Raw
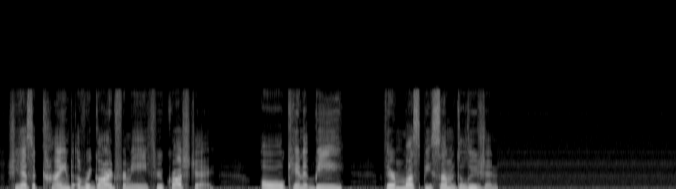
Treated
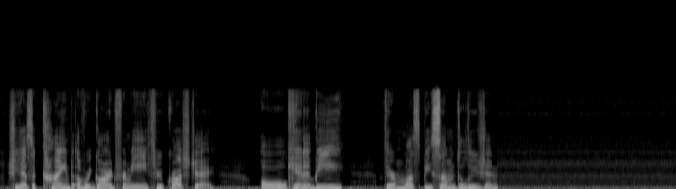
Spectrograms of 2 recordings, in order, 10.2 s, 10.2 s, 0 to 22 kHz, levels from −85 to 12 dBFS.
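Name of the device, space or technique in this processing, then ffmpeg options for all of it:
ASMR close-microphone chain: -filter_complex "[0:a]lowshelf=frequency=230:gain=5.5,acompressor=threshold=-26dB:ratio=8,highshelf=frequency=8600:gain=7,asplit=3[link_01][link_02][link_03];[link_01]afade=type=out:start_time=4.13:duration=0.02[link_04];[link_02]asplit=2[link_05][link_06];[link_06]adelay=44,volume=-2.5dB[link_07];[link_05][link_07]amix=inputs=2:normalize=0,afade=type=in:start_time=4.13:duration=0.02,afade=type=out:start_time=4.67:duration=0.02[link_08];[link_03]afade=type=in:start_time=4.67:duration=0.02[link_09];[link_04][link_08][link_09]amix=inputs=3:normalize=0"

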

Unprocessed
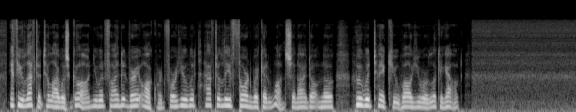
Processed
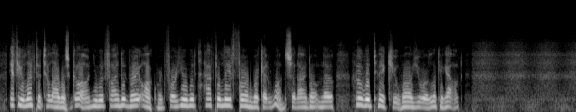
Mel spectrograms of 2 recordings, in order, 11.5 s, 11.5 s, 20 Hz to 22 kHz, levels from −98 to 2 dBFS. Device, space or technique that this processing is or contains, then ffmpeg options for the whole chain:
guitar amplifier with harmonic tremolo: -filter_complex "[0:a]acrossover=split=440[link_01][link_02];[link_01]aeval=exprs='val(0)*(1-0.7/2+0.7/2*cos(2*PI*1.6*n/s))':channel_layout=same[link_03];[link_02]aeval=exprs='val(0)*(1-0.7/2-0.7/2*cos(2*PI*1.6*n/s))':channel_layout=same[link_04];[link_03][link_04]amix=inputs=2:normalize=0,asoftclip=type=tanh:threshold=-18.5dB,highpass=100,equalizer=frequency=250:width_type=q:width=4:gain=-7,equalizer=frequency=380:width_type=q:width=4:gain=6,equalizer=frequency=1200:width_type=q:width=4:gain=-5,lowpass=frequency=4000:width=0.5412,lowpass=frequency=4000:width=1.3066"

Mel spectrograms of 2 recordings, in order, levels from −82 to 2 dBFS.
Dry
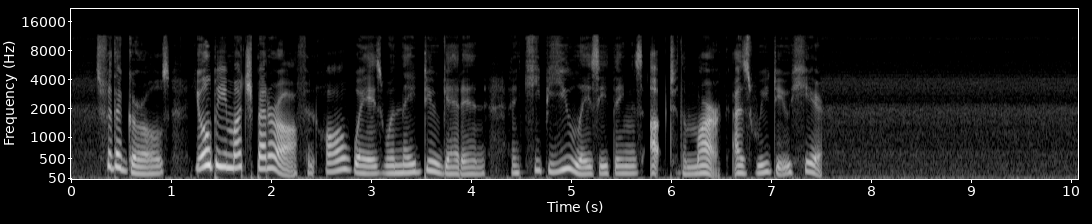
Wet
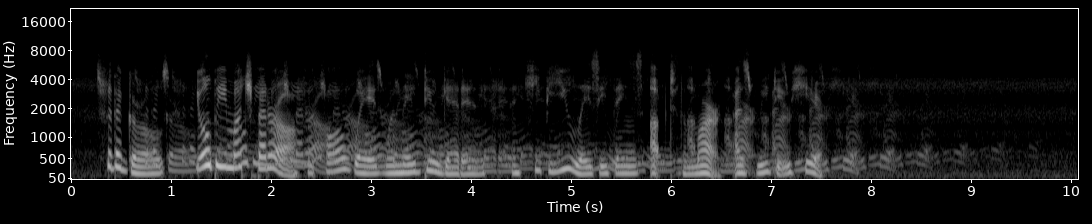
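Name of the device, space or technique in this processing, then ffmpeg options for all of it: frequency-shifting delay pedal into a guitar cabinet: -filter_complex "[0:a]asplit=7[link_01][link_02][link_03][link_04][link_05][link_06][link_07];[link_02]adelay=370,afreqshift=60,volume=-13.5dB[link_08];[link_03]adelay=740,afreqshift=120,volume=-18.5dB[link_09];[link_04]adelay=1110,afreqshift=180,volume=-23.6dB[link_10];[link_05]adelay=1480,afreqshift=240,volume=-28.6dB[link_11];[link_06]adelay=1850,afreqshift=300,volume=-33.6dB[link_12];[link_07]adelay=2220,afreqshift=360,volume=-38.7dB[link_13];[link_01][link_08][link_09][link_10][link_11][link_12][link_13]amix=inputs=7:normalize=0,highpass=100,equalizer=frequency=110:width_type=q:width=4:gain=8,equalizer=frequency=170:width_type=q:width=4:gain=5,equalizer=frequency=890:width_type=q:width=4:gain=-5,equalizer=frequency=1300:width_type=q:width=4:gain=-7,equalizer=frequency=2000:width_type=q:width=4:gain=-6,equalizer=frequency=3500:width_type=q:width=4:gain=4,lowpass=frequency=4300:width=0.5412,lowpass=frequency=4300:width=1.3066,volume=-8dB"

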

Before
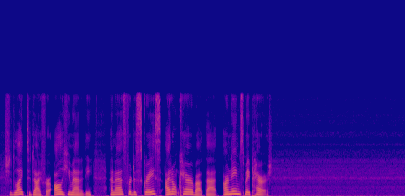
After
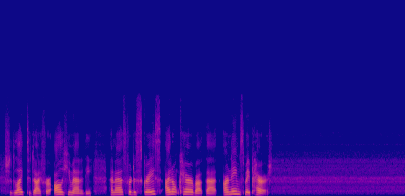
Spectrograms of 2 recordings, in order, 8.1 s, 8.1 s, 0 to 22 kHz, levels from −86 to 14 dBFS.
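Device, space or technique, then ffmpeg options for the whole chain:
phone speaker on a table: -af "highpass=frequency=360:width=0.5412,highpass=frequency=360:width=1.3066,equalizer=frequency=630:width_type=q:width=4:gain=4,equalizer=frequency=1700:width_type=q:width=4:gain=9,equalizer=frequency=2500:width_type=q:width=4:gain=-6,equalizer=frequency=5200:width_type=q:width=4:gain=-4,lowpass=frequency=6500:width=0.5412,lowpass=frequency=6500:width=1.3066"

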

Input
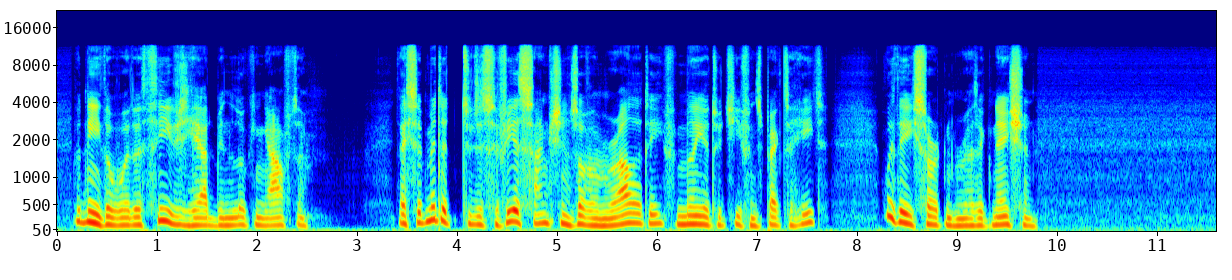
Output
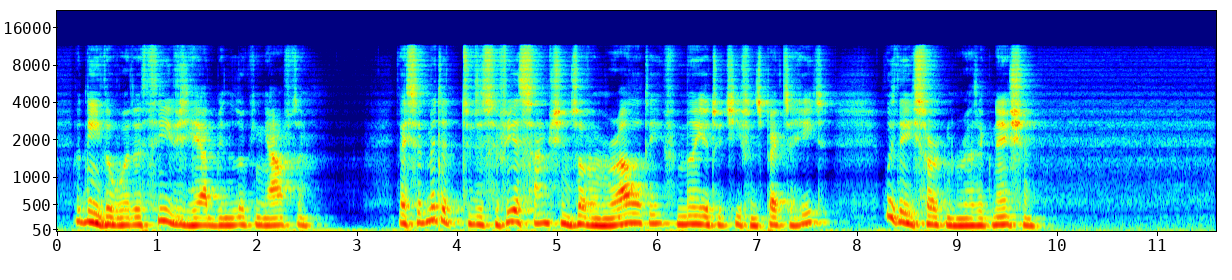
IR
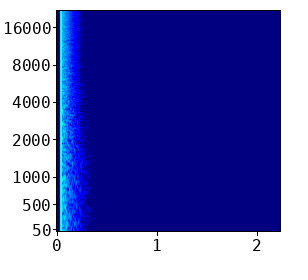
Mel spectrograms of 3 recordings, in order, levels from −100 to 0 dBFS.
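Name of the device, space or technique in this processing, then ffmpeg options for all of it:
microphone above a desk: -filter_complex "[0:a]aecho=1:1:1.5:0.64[link_01];[1:a]atrim=start_sample=2205[link_02];[link_01][link_02]afir=irnorm=-1:irlink=0,asettb=1/sr,asplit=3[link_03][link_04][link_05];[link_03]atrim=end=6.434[link_06];[link_04]atrim=start=6.43:end=8.41,asetpts=PTS-STARTPTS,afade=type=in:duration=0.004:curve=qsin,afade=type=out:start_time=1.976:duration=0.004:curve=qsin,equalizer=frequency=400:width_type=o:width=0.67:gain=6,equalizer=frequency=1000:width_type=o:width=0.67:gain=-9,equalizer=frequency=4000:width_type=o:width=0.67:gain=12[link_07];[link_05]atrim=start=8.406[link_08];[link_06][link_07]acrossfade=duration=0.004:curve1=hsin:curve2=qsin[link_09];[link_09][link_08]acrossfade=duration=0.004:curve1=qsin:curve2=hsin,volume=7.5dB"

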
